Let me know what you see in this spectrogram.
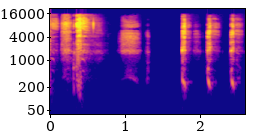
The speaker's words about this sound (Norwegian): kan du bare telle til tre, og så hoste, ja. Og så blir du hoste, og så bare dra den lille troen, så går det rett ut.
